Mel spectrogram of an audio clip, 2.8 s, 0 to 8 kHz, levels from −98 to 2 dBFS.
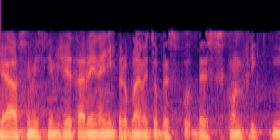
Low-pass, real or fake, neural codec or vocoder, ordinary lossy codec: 7.2 kHz; real; none; AAC, 16 kbps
